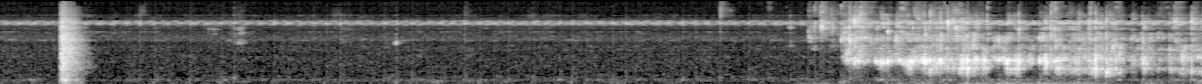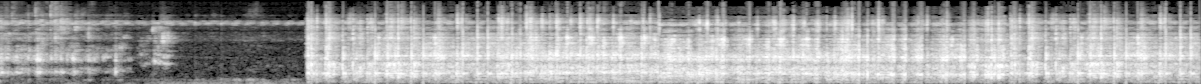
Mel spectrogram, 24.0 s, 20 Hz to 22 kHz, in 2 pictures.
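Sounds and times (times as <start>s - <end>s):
marbles clattering down wooden run: 8.3s - 13.8s, 15.1s - 24.0s.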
